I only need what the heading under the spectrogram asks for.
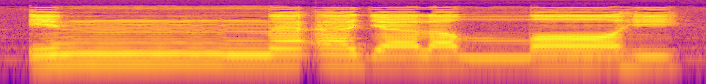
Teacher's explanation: Inna ajalallahi, inna gunnah musyaddadah, jangan lupa ditahan suaranya · Allahnya dibaca tafkhim. Karena apa? Sebelumnya ada fathah. Dan juga jangan lupa setiap lafaz Allah dibaca 2 harokat ketika wasal, dibaca 4 atau 5 harokat ketika waqaf.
